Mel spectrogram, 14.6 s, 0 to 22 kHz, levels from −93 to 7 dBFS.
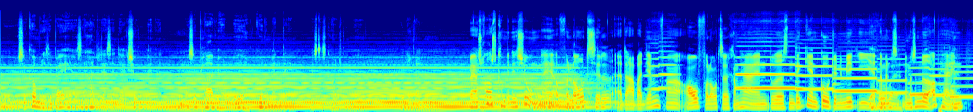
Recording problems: background music; very loud; throughout; 1 dB above the speech

